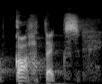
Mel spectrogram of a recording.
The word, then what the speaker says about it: córtex: paroxítona terminada em x detalhe aqui agora para não ser aberta córtex então leva acento agudo aqui ó papéis Opa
